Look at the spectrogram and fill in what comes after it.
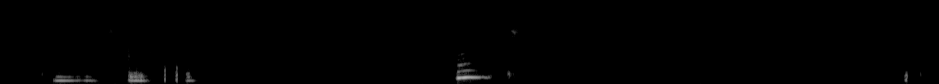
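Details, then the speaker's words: Dog asleep behind the person, quiet low buzzing snores roughly every four seconds in a quiet room with faint clicks. "but you can hear any snoring that's a nushka the dog sitting behind me snoring"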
